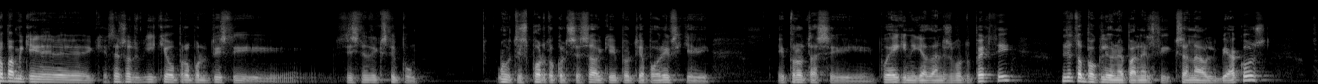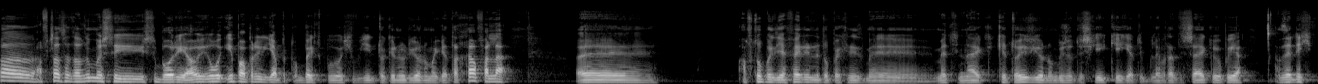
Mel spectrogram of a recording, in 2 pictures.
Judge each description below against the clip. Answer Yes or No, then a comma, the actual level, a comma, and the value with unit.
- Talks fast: Yes, fast, 190 wpm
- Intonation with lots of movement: No, average, 3.3 semitones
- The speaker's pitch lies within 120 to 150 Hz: No, low, 105 Hz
